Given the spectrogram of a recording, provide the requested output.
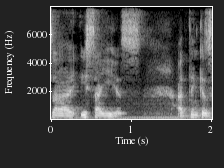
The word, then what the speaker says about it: Isaias: I think it's Isaias, I think is how you say it. I think it's a Spanish name.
